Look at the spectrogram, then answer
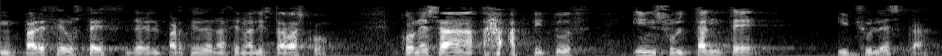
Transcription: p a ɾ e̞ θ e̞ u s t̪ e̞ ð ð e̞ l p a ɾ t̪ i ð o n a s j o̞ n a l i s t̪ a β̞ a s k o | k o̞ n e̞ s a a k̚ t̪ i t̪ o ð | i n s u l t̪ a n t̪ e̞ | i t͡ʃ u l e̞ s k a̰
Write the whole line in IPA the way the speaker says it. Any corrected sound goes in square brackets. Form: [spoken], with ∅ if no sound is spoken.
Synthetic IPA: p a ɾ e̞ θ e̞ u s t̪ e̞ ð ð e̞ l p a ɾ t̪ i ð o n a [θ] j o̞ n a l i s t̪ a β̞ a s k o | k o̞ n e̞ s a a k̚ t̪ i t̪ [u] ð | i n s u l t̪ a n t̪ e̞ | i t͡ʃ u l e̞ s k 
